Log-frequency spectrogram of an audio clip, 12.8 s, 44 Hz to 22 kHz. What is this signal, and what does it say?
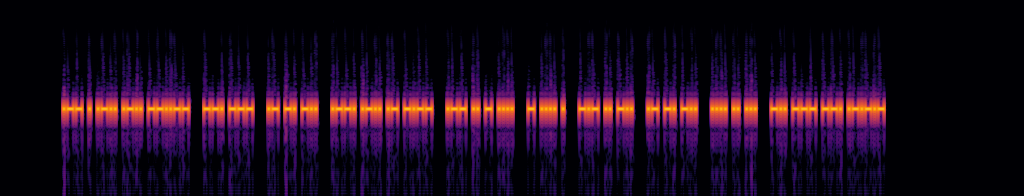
Morse code, heard as a keyed tone, about 46 wpm, 700 Hz. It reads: WELL, GO AND PLAY WITH THE KID AND HIS DOG.
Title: Sentences from Top 1600 Words 45wpm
